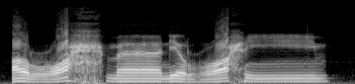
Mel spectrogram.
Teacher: را of رحمن and رحيم are full mouth. And ha comes from mid of the throat.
